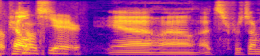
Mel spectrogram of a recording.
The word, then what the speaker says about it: Peltier: I pronounce it Peltier, but apparently it's Peltier.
